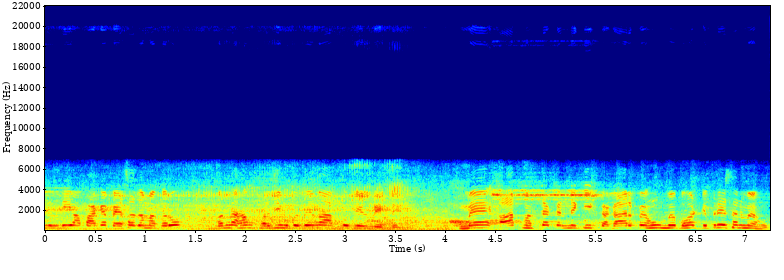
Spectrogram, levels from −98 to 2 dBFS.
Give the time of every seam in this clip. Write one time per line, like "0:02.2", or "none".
0:03.9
